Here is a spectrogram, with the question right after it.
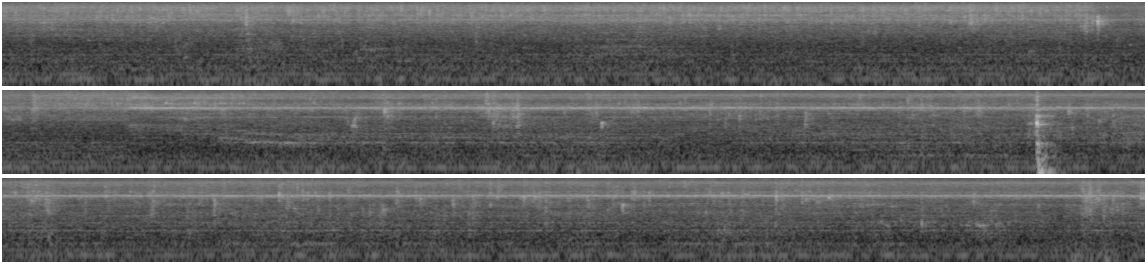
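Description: Tap water runs steadily into a sink for a long stretch, a constant hiss at moderate level with a few small clinks and one sharp knock partway through; no one speaks.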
